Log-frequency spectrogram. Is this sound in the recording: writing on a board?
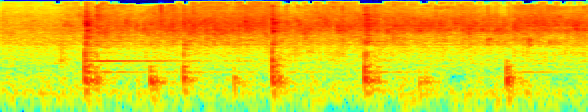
no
